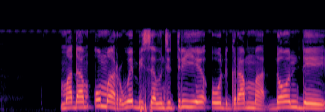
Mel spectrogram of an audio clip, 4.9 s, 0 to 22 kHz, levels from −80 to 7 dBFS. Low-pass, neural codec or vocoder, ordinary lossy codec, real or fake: 7.2 kHz; none; MP3, 64 kbps; real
